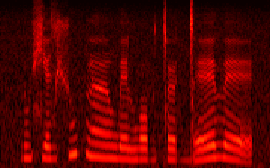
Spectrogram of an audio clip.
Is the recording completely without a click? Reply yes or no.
no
